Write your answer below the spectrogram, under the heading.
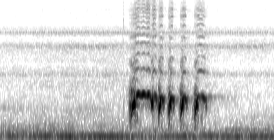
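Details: A local-type zebra dove with a big, loud voice, singing actively. One quick phrase of about five staccato, ringing coos, the first note slightly drawn out, over a low steady background hum.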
